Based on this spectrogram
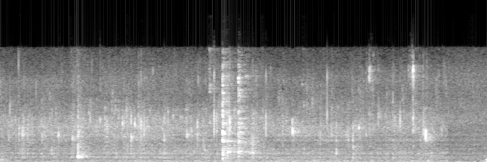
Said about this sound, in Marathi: हे बघा आता कांदो थोडंसं भाजून दे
